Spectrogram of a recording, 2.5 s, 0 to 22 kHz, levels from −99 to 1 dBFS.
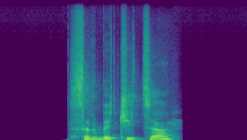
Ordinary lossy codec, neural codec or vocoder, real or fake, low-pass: none; codec, 44.1 kHz, 7.8 kbps, DAC; fake; none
